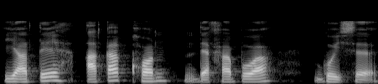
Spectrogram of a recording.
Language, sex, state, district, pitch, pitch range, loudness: Assamese, male, Assam, Kamrup Metropolitan, 140 Hz, 125-175 Hz, -20 LUFS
